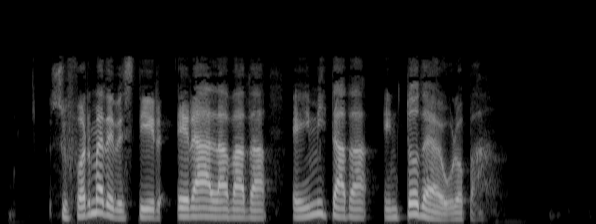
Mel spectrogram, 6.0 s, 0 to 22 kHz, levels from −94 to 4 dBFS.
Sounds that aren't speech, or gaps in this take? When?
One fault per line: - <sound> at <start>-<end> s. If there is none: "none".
none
